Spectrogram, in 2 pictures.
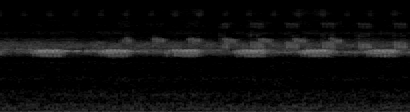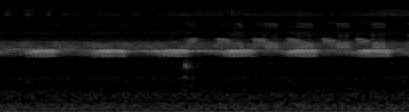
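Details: Crickets and companion insects in late autumn by a streetlamp, shrill trilled song pulsing steadily about twice each second, several voices overlapping in a thick high chorus.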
